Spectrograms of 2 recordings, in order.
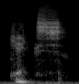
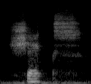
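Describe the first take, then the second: First: The word starts with a hard k sound. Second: The word starts with a soft sh sound. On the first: This is how most regions say it. The speaker calls it right. "Everywhere else they say kex with a hard K" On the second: This is how Gothenburg says it. The speaker calls it wrong. "calling that shex for people who don't pronounce it like that"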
